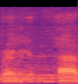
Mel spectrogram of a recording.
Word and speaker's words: Birmingham: They say Birmingham. Birmingham, is that what they say? Birmingham. Okay, but see, I emphasize the ham bit, I have to do that.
